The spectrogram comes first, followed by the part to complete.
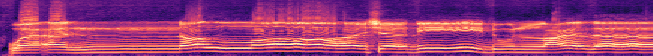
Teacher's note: diberikan pantulan qalqalah kubra pada akhirnya. Ba itu diberikan tanda sukun mendatang ataupun mati mendatang.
